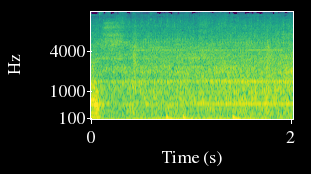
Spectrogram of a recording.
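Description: Steady low background hum with a few faint steady tones above it, room tone with no distinct event.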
